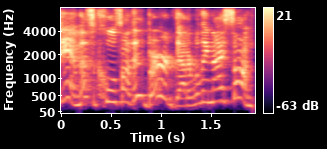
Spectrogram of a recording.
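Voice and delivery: high-pitched, excited admiration; impressed goldsmith. Retold or imitated. Goldsmith hearing the bird's song from inside, impressed. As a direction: imitate someone pleasantly wowed.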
